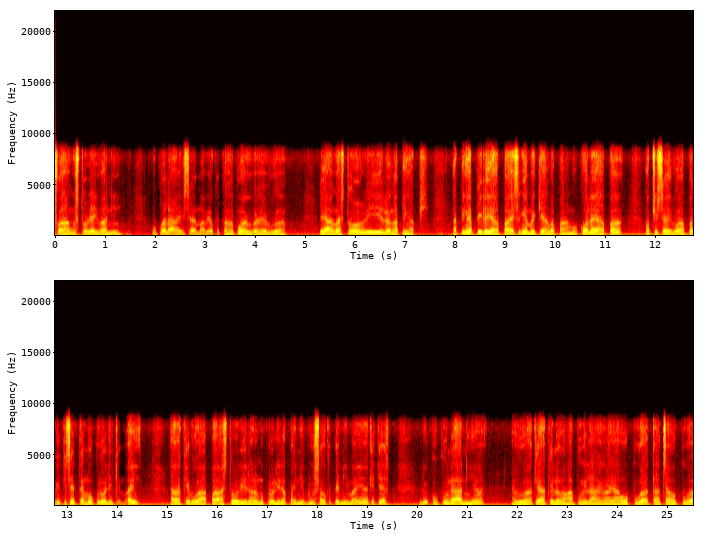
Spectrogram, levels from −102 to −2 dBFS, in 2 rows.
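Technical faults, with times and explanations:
Throughout, Opus voice compression: The speech sounds muffled, hoarse and slightly robotic. This points to Opus running its SILK speech coder at a very low rate, which fits about 10 kbps. The coder keeps a wideband voice band and throws away everything above about 8.7 kHz. On a spectrogram the energy stops at a hard ceiling near 8.7 kHz, and the harmonics look smeared and blocky in time, consistent with 20 ms frames.
1.55–3.40 s and 14.01–14.22 s, sudden gain jump: In both spans the level drops abruptly and then returns abruptly, with no fade in either direction. The first drop is about 6 dB and the second is about 17 dB. Speech and background noise fall and recover together, which likely means a digital gain setting was switched instantly rather than ramped. On the waveform the envelope shows sharp rectangular steps down and back up. The spectrogram shows matching vertical edges across all frequencies.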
